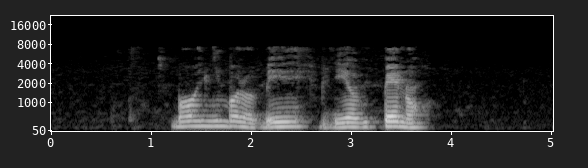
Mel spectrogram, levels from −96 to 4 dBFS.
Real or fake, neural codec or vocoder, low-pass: real; none; 7.2 kHz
